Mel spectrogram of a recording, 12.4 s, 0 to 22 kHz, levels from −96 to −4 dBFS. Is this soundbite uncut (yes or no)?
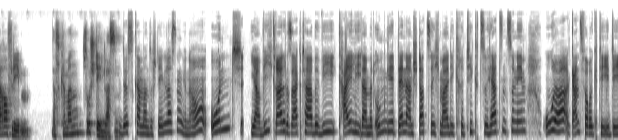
no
